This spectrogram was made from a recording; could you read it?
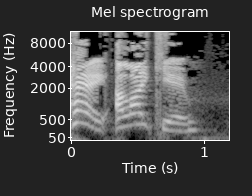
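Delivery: ordinary talk, nothing marked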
